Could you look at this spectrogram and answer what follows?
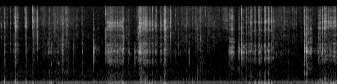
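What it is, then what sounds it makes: Dry bar soap. A solid, dry lilac bar soap is held in the hand and scraped and cut with a utility knife blade. Sharp, dry scraping strokes and small crisp ticks come and go over a steady low hum. Several longer, brighter shaving passes stand out between them.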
